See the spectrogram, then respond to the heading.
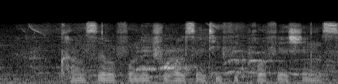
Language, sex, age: Southern Sotho, male, 20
